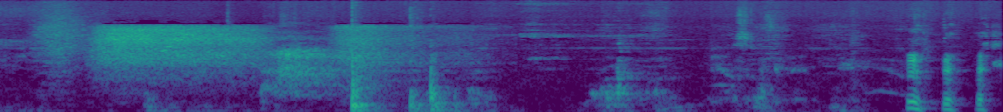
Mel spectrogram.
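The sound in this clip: A person exhales in discontent, a long, breathy rush of air lasting about a second, followed by people talking.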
